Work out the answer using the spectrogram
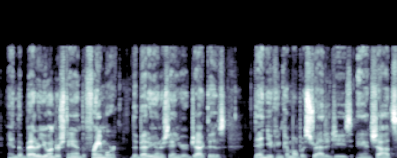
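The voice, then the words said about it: Strained, failing voice. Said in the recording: “my voice is going to leave me in a second”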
